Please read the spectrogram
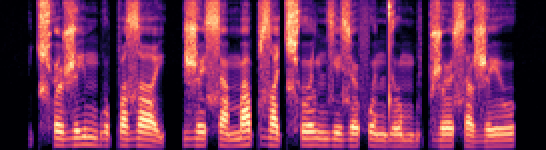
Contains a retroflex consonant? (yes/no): yes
